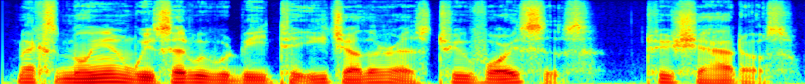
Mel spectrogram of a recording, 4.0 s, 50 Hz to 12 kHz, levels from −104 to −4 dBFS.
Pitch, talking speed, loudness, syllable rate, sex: 95 Hz, 210 wpm, -17 LUFS, 5.6 syllables/s, male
